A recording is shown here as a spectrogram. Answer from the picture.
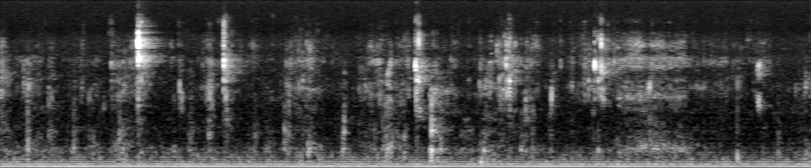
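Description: Close-miked chewing of a mouthful of biryani rice and chicken curry, with irregular wet smacks and clicks, along with fingers squishing rice into the curry sauce on the plate. The sharpest smacks come about a second and a half and four seconds in, over a steady low hum.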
